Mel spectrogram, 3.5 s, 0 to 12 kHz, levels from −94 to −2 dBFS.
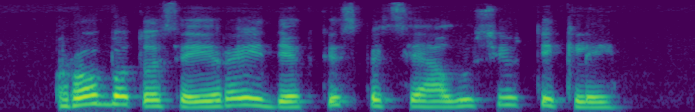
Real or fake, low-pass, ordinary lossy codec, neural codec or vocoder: real; 10.8 kHz; Opus, 24 kbps; none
